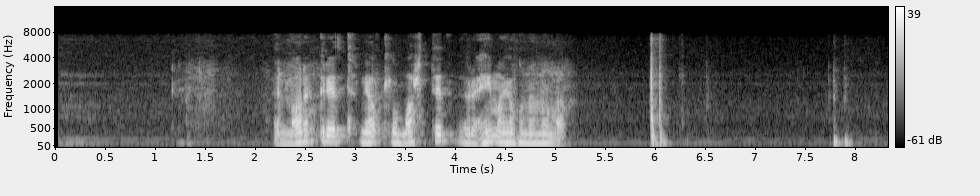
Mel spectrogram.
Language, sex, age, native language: Icelandic, male, 40-49, Icelandic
